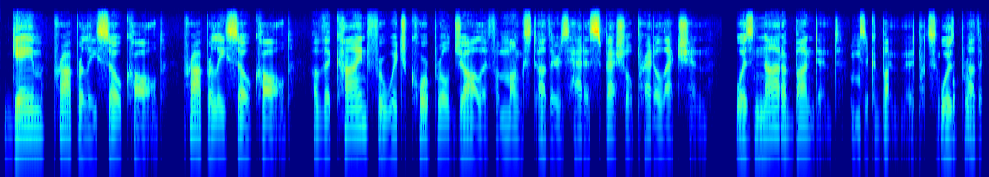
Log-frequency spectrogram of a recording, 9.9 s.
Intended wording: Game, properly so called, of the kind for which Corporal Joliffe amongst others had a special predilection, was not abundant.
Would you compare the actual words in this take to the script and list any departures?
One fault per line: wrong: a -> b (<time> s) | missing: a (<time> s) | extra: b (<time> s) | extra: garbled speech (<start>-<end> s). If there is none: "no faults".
extra: properly so called (1.8 s)
extra: garbled speech (8.5-9.8 s)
